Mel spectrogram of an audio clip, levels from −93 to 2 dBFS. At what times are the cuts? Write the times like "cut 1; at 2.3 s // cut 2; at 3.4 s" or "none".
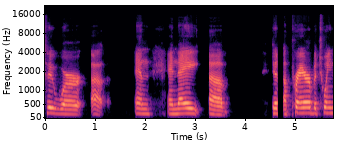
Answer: cut 1; at 1.6 s // cut 2; at 4.6 s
